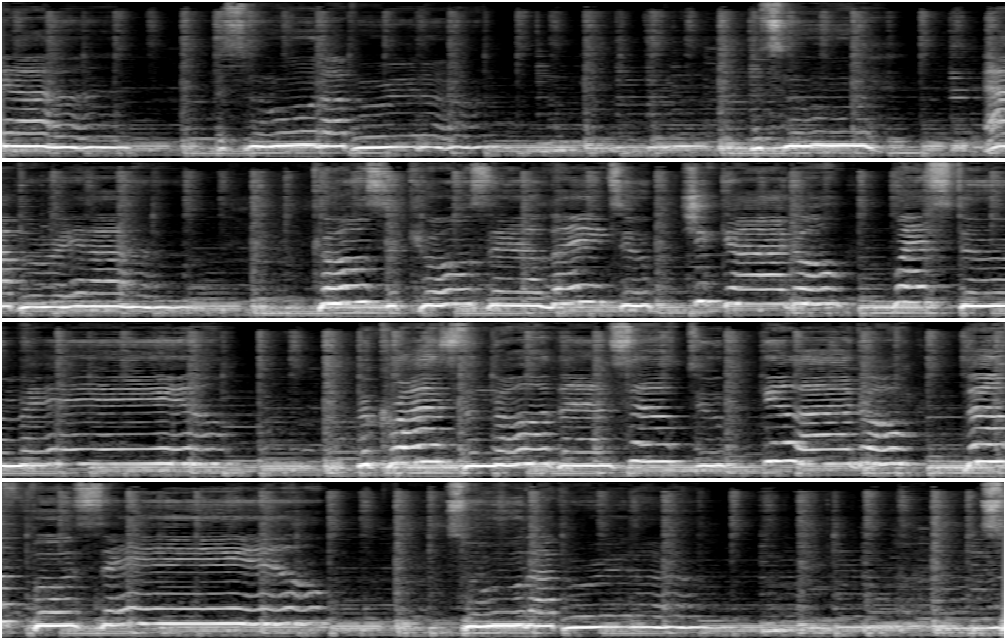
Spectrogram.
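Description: A woman singing a song with guitar accompaniment, her held notes wavering with vibrato.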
